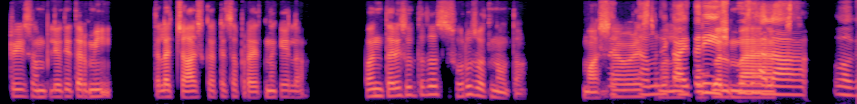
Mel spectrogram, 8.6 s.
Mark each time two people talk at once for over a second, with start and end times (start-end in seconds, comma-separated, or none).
6.1-7.8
